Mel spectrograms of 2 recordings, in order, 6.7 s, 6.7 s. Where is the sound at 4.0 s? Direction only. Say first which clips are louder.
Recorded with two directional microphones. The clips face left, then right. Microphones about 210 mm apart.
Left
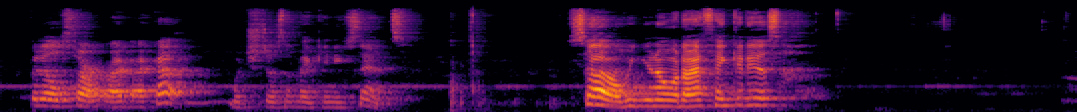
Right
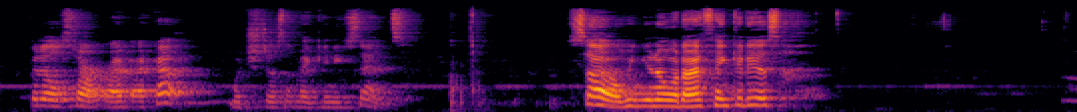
Right 5 dB; 35° right (ahead or behind).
